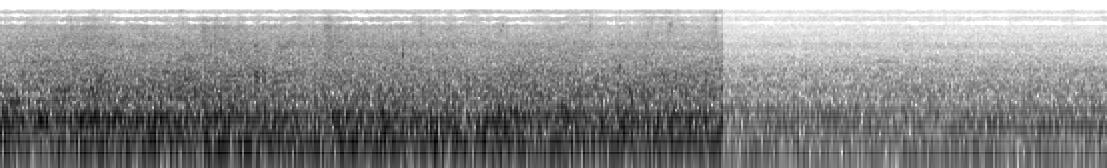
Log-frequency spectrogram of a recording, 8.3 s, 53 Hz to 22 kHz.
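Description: Busy railway station hall: the noise of a train moving on a far track mixed with crowd hubbub. About five seconds in, the sound cuts to a quieter, steady multi-tone hum from a DSB IC3 diesel train pulling into the platform.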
